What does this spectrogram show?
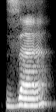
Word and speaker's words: exame: O que contrasta com a última letra E da palavra isame, que é pronunciada como e, o que significa que na fala rápida esse som e vai tendencialmente desaparecer. Então, sílaba a sílaba, esta palavra é pronunciada como exame. Exame. Exame.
